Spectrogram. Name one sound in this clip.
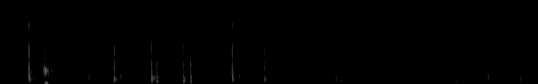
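A game character's footsteps patter across a hard floor.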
